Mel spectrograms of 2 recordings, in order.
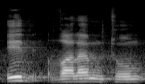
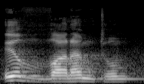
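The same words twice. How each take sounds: First: The dhal is pronounced clearly before the next letter. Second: The dhal merges fully into the following letter.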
